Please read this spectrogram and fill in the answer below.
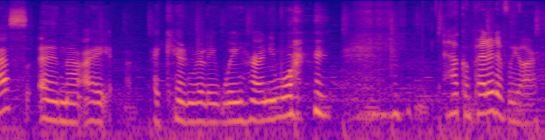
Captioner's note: laughs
